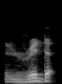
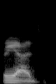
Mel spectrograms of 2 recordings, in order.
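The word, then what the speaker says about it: Riyadh: Ria you mean um I think it's pronounced Riad Riad oh excuse me okay no no worries no worries because in Persian call it riy in Arabic we riy I think in English it's Riad Riad Riyad yes okay yeah yeah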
